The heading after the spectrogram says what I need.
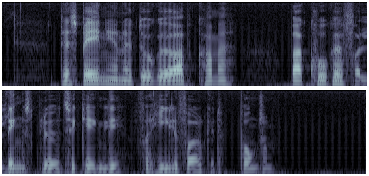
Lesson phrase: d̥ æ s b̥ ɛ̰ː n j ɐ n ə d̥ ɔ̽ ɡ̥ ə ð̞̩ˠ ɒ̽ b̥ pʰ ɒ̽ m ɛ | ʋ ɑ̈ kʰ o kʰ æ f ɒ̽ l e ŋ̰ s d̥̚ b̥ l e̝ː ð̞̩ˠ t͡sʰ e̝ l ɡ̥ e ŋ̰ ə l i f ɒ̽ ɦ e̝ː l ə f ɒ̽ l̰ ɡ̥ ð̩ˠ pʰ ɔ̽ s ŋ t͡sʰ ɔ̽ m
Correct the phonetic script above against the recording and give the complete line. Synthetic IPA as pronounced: d̥ æ s b̥ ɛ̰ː n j ɐ n ə d̥ ɔ̽ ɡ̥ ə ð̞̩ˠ ɒ̽ b̥ kʰ ɒ̽ m æ | ʋ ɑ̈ kʰ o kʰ æ f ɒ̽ l e ŋ̰ s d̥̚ b̥ l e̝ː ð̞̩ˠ t͡sʰ e̝ l ɡ̥ e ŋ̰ ə l i f ɒ̽ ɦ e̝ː l ə f ɒ̽ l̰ ɡ̥ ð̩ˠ pʰ ɔ̽ ŋ t͡sʰ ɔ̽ m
